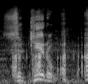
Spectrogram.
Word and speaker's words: Sekiro: Sekiro, maybe? Sekiro? How do you say this? Shadows die twice. – Sekiro.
